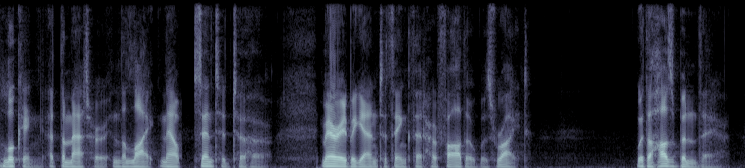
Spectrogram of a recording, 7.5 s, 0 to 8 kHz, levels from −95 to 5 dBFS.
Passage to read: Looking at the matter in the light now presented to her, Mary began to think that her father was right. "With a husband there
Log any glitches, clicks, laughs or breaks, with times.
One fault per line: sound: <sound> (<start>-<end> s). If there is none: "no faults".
sound: dropout (1.8-1.9 s)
